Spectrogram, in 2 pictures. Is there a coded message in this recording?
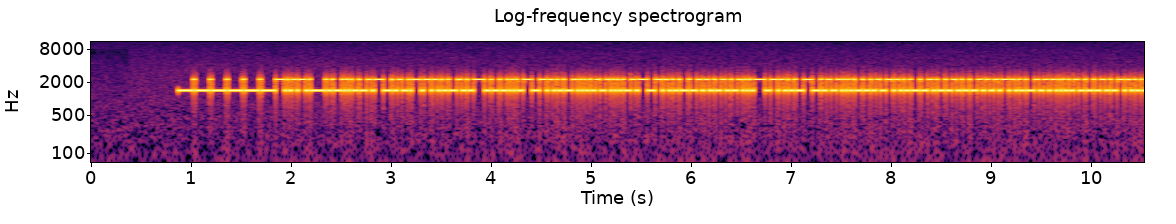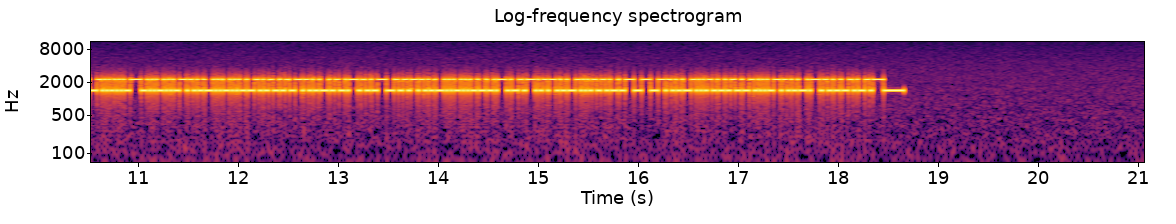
Yes: RTTY (45.45 baud, 850 Hz shift) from 0.9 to 18.7 s, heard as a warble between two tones, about 1850 Hz centre. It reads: 67923 05169 42479 70045 92412 71078 84210 46566 66722 23098 66137 48199 40276 30775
